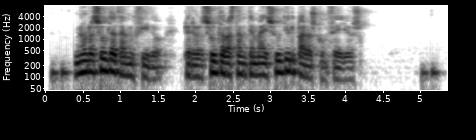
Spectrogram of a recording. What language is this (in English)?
Galician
